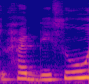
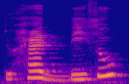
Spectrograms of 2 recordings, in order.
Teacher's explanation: سا کو لمبا نہیں کرنا، تحدثو نہیں پڑھنا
